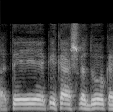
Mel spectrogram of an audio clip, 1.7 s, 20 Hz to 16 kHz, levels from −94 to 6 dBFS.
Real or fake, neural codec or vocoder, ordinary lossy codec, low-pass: real; none; AAC, 64 kbps; 7.2 kHz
